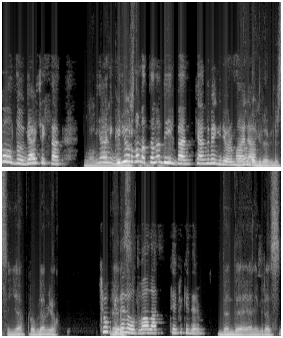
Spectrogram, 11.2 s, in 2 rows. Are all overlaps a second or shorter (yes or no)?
no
